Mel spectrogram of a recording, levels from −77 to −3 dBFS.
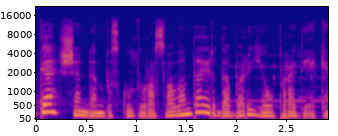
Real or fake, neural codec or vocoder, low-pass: real; none; 14.4 kHz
